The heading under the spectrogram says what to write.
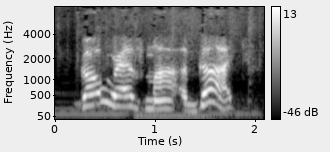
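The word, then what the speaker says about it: go raibh maith agat: C-R-E-A. – Okay, Pastor. – Now, go rev ma a gut is spelled G-O, rev, which isn't English, alphabetacion or alphabet, is R-A-I-B-H, and then ma is M-A-I-T-H, and a gut is A-G-A-T.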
